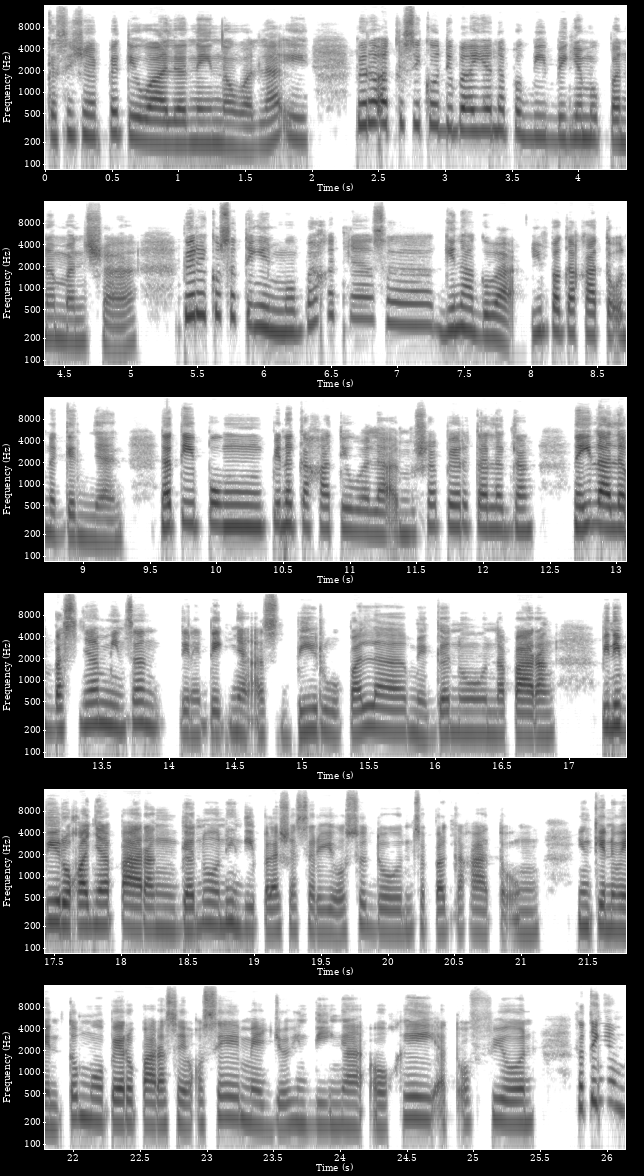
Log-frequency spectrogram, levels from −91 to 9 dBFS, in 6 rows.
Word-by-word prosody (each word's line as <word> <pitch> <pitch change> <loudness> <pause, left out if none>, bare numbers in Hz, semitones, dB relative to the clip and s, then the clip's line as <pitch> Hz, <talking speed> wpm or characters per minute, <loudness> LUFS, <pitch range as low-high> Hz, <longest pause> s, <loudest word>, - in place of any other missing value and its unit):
kasi 250 +1 -4
siyempre 250 +1 -1
tiwala 205 -5 +2
na 195 0 -3
'yong 195 - -2
nawala, 180 +4 -4
eh. 225 -2 -6 0.3
Pero, 355 +1 +3
at 370 0 +3
least, 355 -1 0
ikaw, 345 0 -3
'di 315 - -3
ba, 295 -1 +2
ayan 290 0 +2
napagbibigyan 235 -5 -3
mo 225 - -6
pa 210 -3 -2
naman 195 -2 -5
siya. 155 -2 -1 0.3
Pero 410 +2 +6
ikaw, 435 - -1
sa 390 - -7
tingin 280 -3 0
mo, 245 0 -2
bakit 345 - -7
niya 375 -1 -3
sa 310 -3 -4
ginagawa 240 -7 -1 0.2
'yong 250 +2 -7
pagkakataon 235 -3 0
na 200 - -2
ganyan, 175 -4 -4 0.3
na 255 - +8
tipong 260 -2 +3
pinagkakatiwalaan 240 -5 -2
mo 205 - -6
siya, 260 0 -2
pero 255 -1 -1
talagang 235 -1 -2 0.2
nailalabas 245 -4 +7
niya 240 - +3
minsan, 230 +1 -1 0.2
tini-take 180 +1 +1
niya 180 -2 -2
as 175 -1 +1 0.2
biro 190 -2 -2
pala, 195 0 0
may 170 -1 -7
gano'n, 180 0 -4
na 175 0 -4
parang 175 -1 +5 0.3
binibiro 225 -1 +7
ka 205 0 +6
niya, 210 0 +4
parang 185 -2 +4
gano'n, 205 +4 -1
hindi 190 -3 -3
pala 175 +1 0
siya 185 0 -2
seryoso 170 +2 -4
do'n 170 -2 -8
sa 185 +1 -7
pagkakataong, 170 -1 -4 0.5
'yong 200 0 -4
kinuwento 185 +3 +2
mo, 215 -2 -3
pero 200 -1 +3
para 185 -2 +1
sa'yo, 185 -1 -2
kasi 225 +3 -1
medyo 185 -3 -4
hindi 185 -1 -8
nga 180 -1 -2
okey 225 +6 -2
at - - -9
off 200 - -13
'yon. 195 -2 -2 0.3
Sa 320 - -1
tingin 370 -3 -1
215 Hz, 180 wpm, -22 LUFS, 185-250 Hz, 0.5 s, na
